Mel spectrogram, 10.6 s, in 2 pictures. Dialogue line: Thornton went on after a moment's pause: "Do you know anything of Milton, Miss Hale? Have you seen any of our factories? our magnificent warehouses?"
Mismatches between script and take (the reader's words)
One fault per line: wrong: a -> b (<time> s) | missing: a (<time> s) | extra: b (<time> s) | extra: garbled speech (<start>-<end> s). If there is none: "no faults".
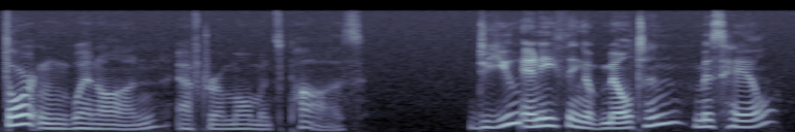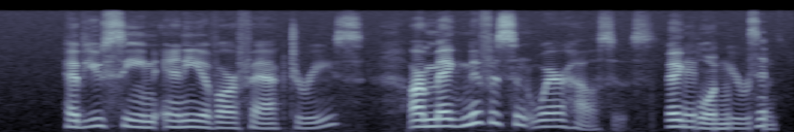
missing: know (3.5 s)
extra: garbled speech (9.7-10.5 s)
